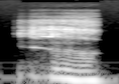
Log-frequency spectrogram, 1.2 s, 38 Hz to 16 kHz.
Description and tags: beast-sigh-03
friction, idiophone, wood, daxophone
